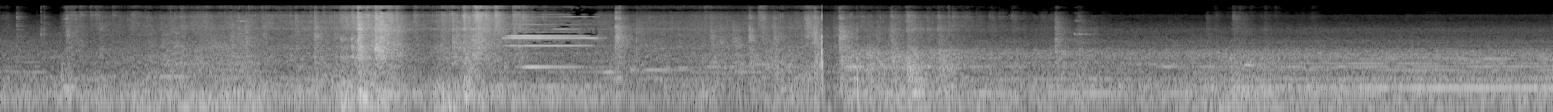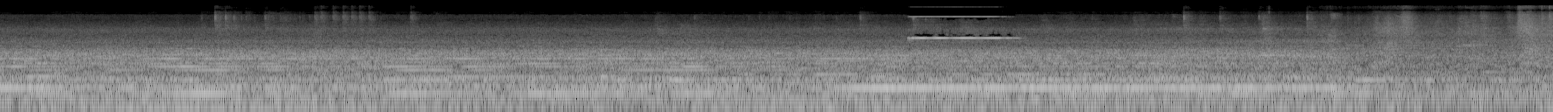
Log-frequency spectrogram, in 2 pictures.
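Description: Elevator doors sliding shut with a rattle and bump, and a short electronic chime just after. Then the MEI hydraulic elevator's submersible pump motor hums steadily as the car travels, with another chime near the end.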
